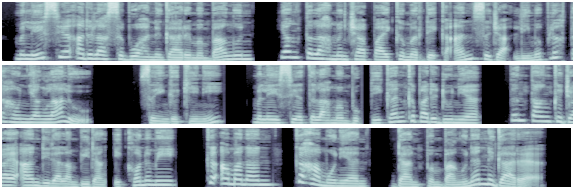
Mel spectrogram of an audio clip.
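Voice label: malay female voice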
